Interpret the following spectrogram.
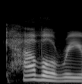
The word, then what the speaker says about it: cavalry: crucified big difference about the only way I can seem to get myself to pronounce cavalry right is to think of the word Cavalier first and sort of set my brain on the kaveh part although today we're most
